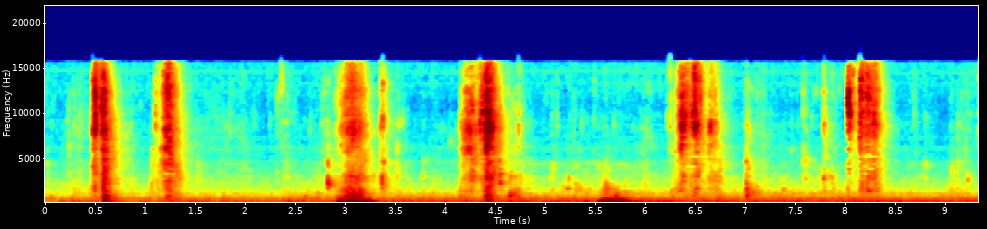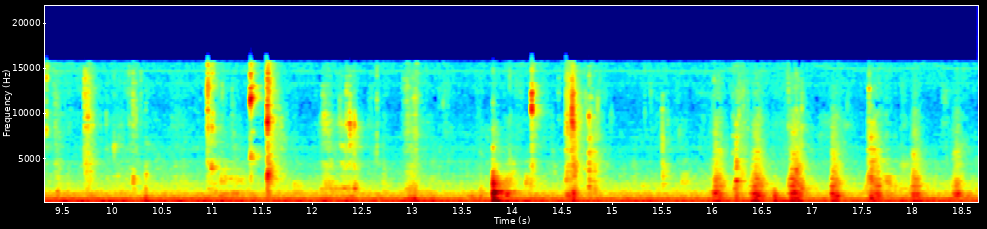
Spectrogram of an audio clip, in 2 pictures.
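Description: Cold naengmyeon noodles being slurped into the mouth in about six short, loud sucks over the first eight seconds, followed by softer chewing and small clicks. A faint steady hum runs underneath.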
